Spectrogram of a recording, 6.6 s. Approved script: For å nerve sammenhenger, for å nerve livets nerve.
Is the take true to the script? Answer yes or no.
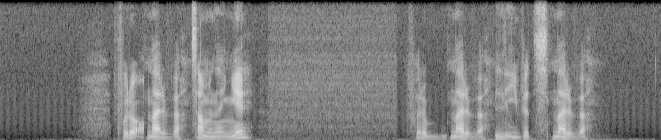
yes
